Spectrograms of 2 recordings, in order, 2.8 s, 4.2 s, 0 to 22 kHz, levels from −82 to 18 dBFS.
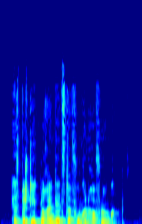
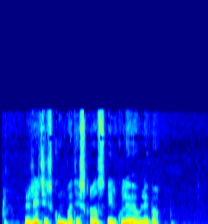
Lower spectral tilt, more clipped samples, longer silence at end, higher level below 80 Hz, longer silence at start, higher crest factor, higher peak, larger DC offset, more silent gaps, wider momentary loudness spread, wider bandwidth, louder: about the same, -5.5 dB/octave vs -5 dB/octave; neither; second, 0.55 s vs 0.7 s; about the same, -62 dBFS vs -60 dBFS; first, 0.25 s vs 0.05 s; about the same, 18 dB vs 16 dB; about the same, -8 dBFS vs -8 dBFS; neither; neither; about the same, 9 LU vs 10 LU; first, 15 kHz vs 11.5 kHz; about the same, -25 LUFS vs -23 LUFS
